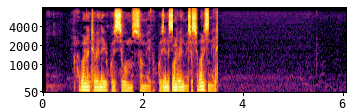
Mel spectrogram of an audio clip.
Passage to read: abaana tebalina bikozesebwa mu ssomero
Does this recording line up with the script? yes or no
no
